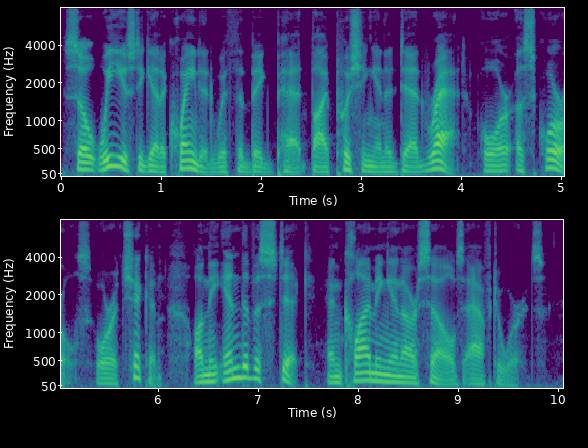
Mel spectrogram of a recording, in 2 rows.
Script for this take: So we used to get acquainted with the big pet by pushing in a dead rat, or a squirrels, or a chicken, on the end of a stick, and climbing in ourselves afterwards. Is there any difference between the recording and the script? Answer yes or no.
no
